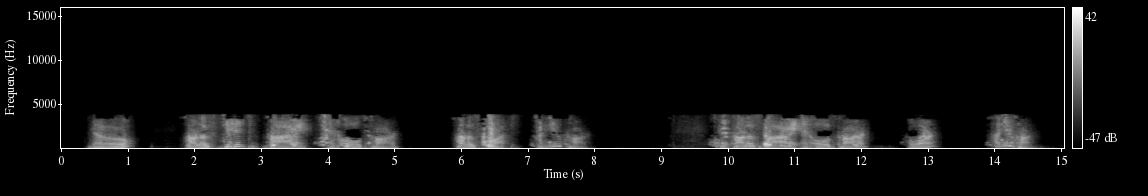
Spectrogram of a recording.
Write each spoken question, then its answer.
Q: Did Carlos buy an old car or a new car?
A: A new car. Carlos bought a new car.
